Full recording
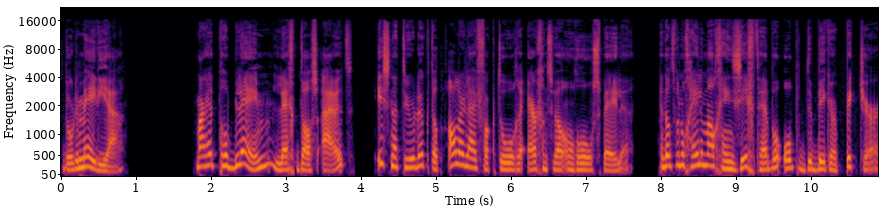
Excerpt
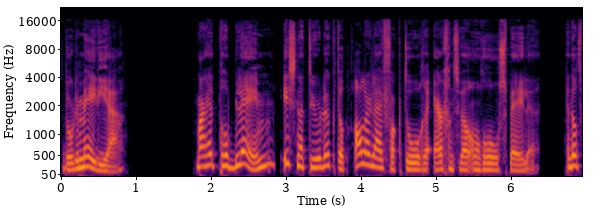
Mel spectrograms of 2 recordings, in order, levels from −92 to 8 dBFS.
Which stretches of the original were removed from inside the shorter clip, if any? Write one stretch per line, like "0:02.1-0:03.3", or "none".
0:02.8-0:04.1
